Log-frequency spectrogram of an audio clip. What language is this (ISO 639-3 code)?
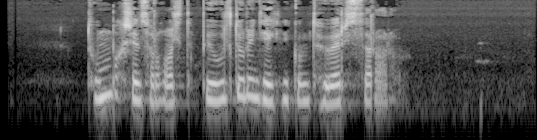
mon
